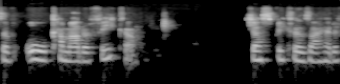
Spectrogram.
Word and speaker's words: fika: And just with that little tradition that's called fika, it's spelled F-I-K-A, pronounced F-E-E-K-A-H, fika, you get to know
